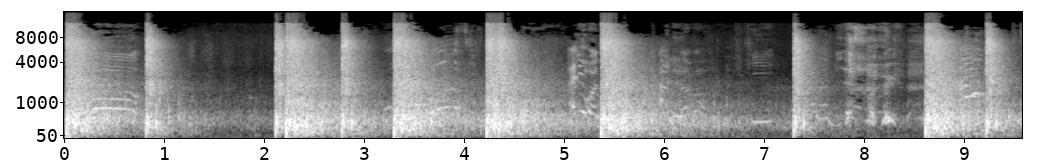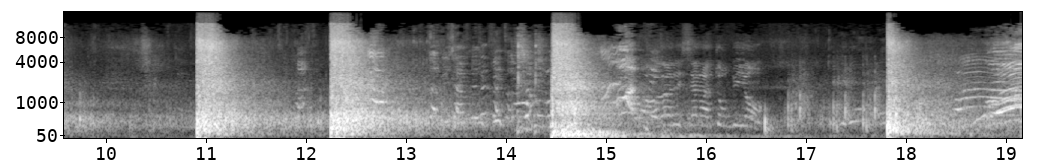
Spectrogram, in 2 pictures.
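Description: Sparks crackle and fizz after the bursts.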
